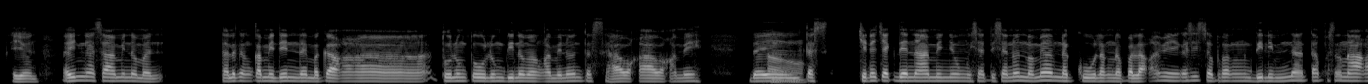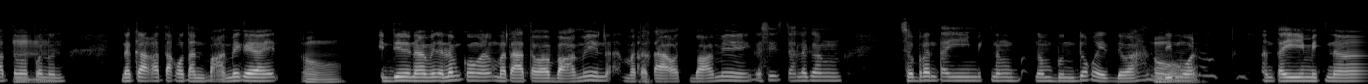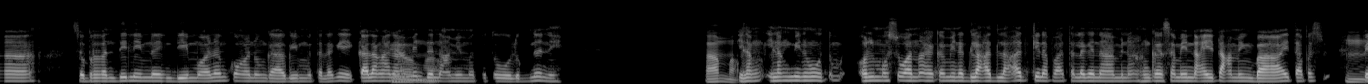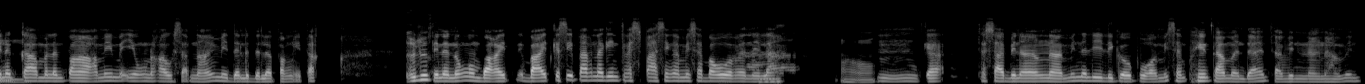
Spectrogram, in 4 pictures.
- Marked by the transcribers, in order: tapping; other background noise; other noise; chuckle
- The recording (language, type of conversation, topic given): Filipino, unstructured, Ano ang isang pakikipagsapalaran na hindi mo malilimutan kahit nagdulot ito ng hirap?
